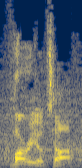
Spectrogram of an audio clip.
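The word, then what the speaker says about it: Mariota: It's Mario and then Ta. Put it all together, Marcus Mar-I-o-tah.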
